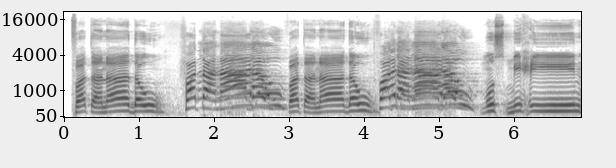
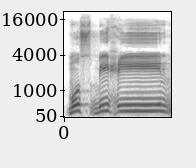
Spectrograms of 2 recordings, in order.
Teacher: صاد کو پر پڑھنا ہے کیونکہ صاد حروف مستعلیہ میں سے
